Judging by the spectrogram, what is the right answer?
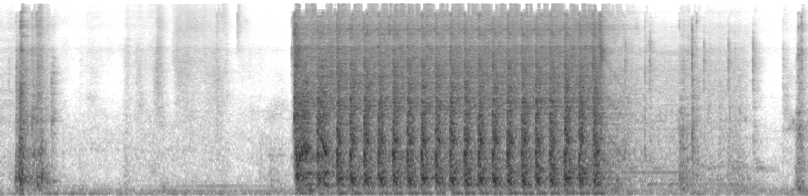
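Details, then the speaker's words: Toyota Camry, crank no-start case, after a one-minute battery disconnect as a hard reset with the fuel pump primed: it cranks, catches, runs about three seconds with even pulses, then cuts dead. No immobilizer codes, but start-then-stall suggests the immobilizer. "all right so even though there's no codes for the immobilizer I mean it did hit like when you start up it would start up immediately and shut down"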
